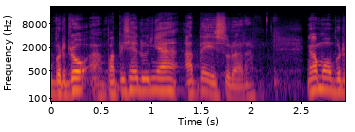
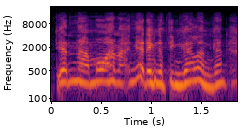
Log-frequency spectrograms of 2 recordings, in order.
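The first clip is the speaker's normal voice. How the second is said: usual speaking voice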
